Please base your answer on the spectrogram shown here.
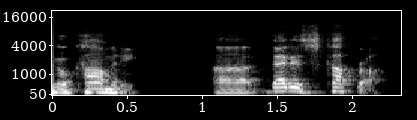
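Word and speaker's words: Capgras: So number one is caprass otherwise known as copra if you're going to pronounce it right.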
